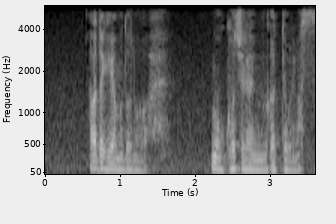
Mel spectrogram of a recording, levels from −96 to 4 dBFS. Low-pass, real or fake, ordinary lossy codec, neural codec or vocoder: 5.4 kHz; real; none; none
